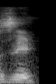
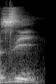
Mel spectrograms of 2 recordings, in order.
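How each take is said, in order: First: It is said the British way, zed. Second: It is said the American way, zee.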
